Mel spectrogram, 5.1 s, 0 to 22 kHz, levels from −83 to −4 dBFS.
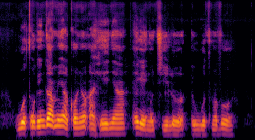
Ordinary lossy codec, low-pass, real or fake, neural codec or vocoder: none; none; fake; vocoder, 44.1 kHz, 128 mel bands, Pupu-Vocoder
